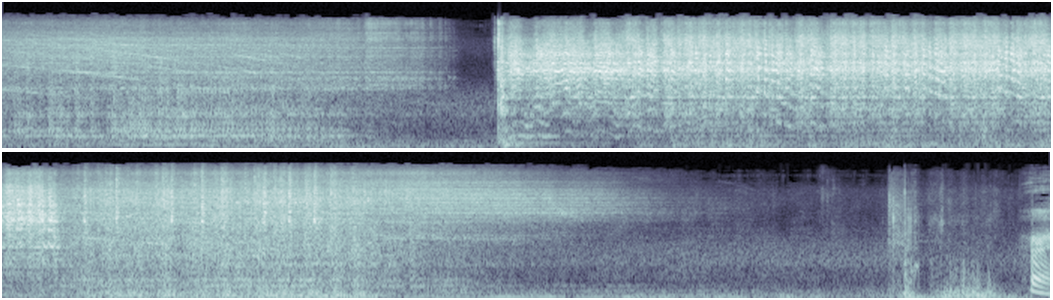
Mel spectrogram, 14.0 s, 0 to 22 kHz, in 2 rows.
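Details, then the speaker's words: 1965 Ford Mustang, originally a C-code 289 converted to a 302, after starter and solenoid replacement: loud steady cranking with no firing. Owner suspects a bad, gas-leaking carburetor, not confirmed. "I think the problem here is it's wanting to kick over but carb is just done it's bad news"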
